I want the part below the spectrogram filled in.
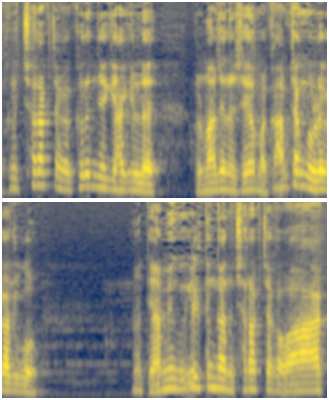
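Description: A man's voice: mid-range voice, darkish tone. Emphatic man repeating words. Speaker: channel host. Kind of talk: informal spoken lecture.

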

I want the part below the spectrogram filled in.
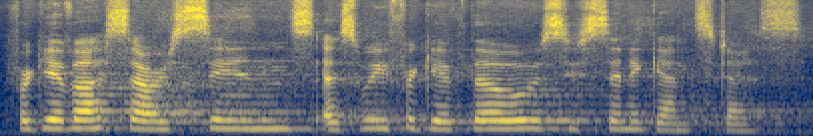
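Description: A woman pastor leading prayers and the communion liturgy in a large church sanctuary, with a slow, measured cadence. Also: a little high, steady tone, darkish tone. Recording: echoey church hall.

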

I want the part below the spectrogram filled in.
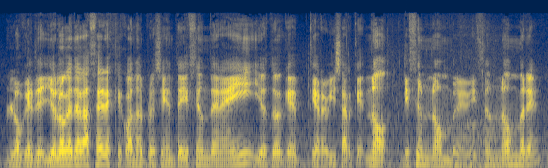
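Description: Bright-voiced gaming streamer. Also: male voice, a little high, fast talker, a little hiss or hum. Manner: chatty, thinks aloud, jokes with chat. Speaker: gameplay streamer. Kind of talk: casual gameplay commentary.

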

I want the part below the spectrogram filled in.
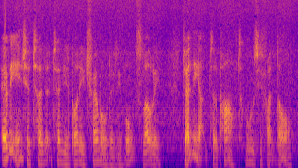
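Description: Gravelly British man reading a story. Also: fairly high pitch, lively intonation, darkish tone, poor audio. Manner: halting, stumbling reading. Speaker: podcast host reading a story. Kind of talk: scripted story narration. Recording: noticeable background noise.

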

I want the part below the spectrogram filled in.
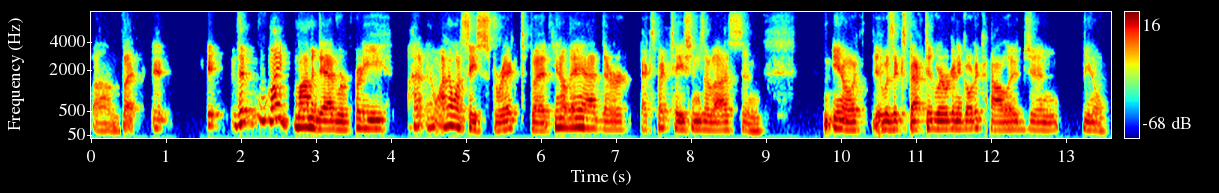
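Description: A middle-aged man from Minnesota, a leadership coach, speaking as a guest over a video call from his home office, relaxed and reflective with many fillers. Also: a little high, normal speed, creaky, dull audio. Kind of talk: casual interview.

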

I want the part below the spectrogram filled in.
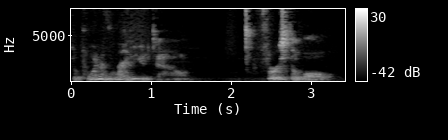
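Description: A man's voice: sits high, very animated, a little slow, vocal fry. A man playing a therapist in a role-play session, explaining patiently and checking in with "right?" as he goes. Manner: explaining gently with many "right?" and "like" fillers. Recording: roomy, from a distance.

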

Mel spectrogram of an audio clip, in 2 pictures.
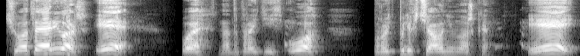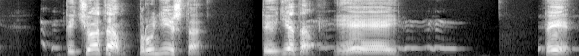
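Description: A man playing a clumsy, injured young man in an improvised game role-play, groaning and complaining, with quick comebacks. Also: a little high, expressive, fairly bright tone. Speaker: Minecraft role-play player.

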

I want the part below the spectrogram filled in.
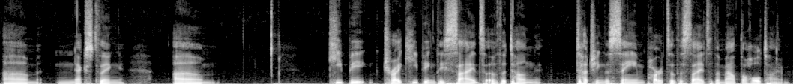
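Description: A young adult man giving an informal, step-by-step pronunciation lesson in a halting way, speaking into a headset mic at home. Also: lowish voice, fairly even intonation, creaky, dark tone, no room sound. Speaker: pronunciation teacher. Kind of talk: informal instructional explanation with demonstrated sounds. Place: small room at home.

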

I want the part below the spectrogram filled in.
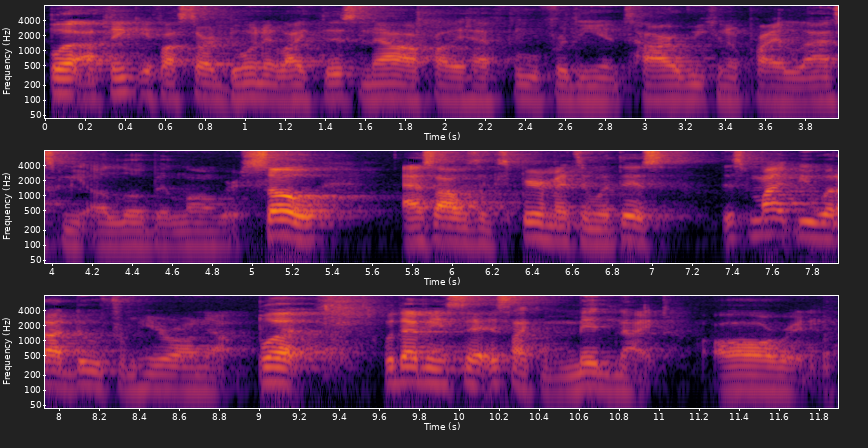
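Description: A young fitness vlogger chats casually to the camera while cooking in a big home kitchen, using slangy, laid-back talk. His voice is fairly low and darkish, and he speaks at a quick pace. The kitchen gives the recording an echoey sound.

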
